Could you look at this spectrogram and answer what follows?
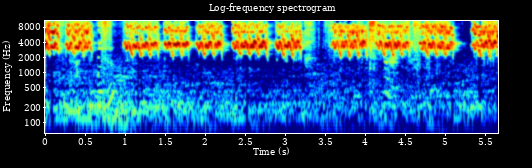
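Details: Several pet baby budgerigars, an opaline violet, a yellow lutino and a green opaline, kept together and playing with a chain indoors; rapid buzzy chirp bursts in quick runs with brief gaps, chattering steadily.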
